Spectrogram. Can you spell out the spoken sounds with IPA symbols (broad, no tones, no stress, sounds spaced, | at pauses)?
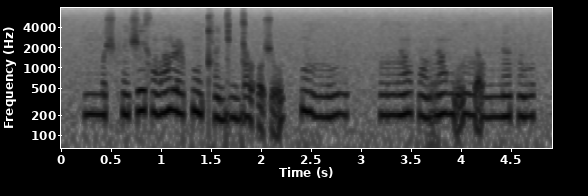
mː œ ʃ f ẽ ʃ e x õ lˠ ə̃ lˠ ɭ ə ɭ p ũ cʰ œ̃ ɟ e ŋ ɟ e lˠ ʔ o̰ ʃ o̰ v pː ũ lː u v | lː œ̃ lˠ p ɔ̃ r ə̃ lˠ ŋ ṵ lː ḛ lˠ nː œ̃ f ə̃ v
